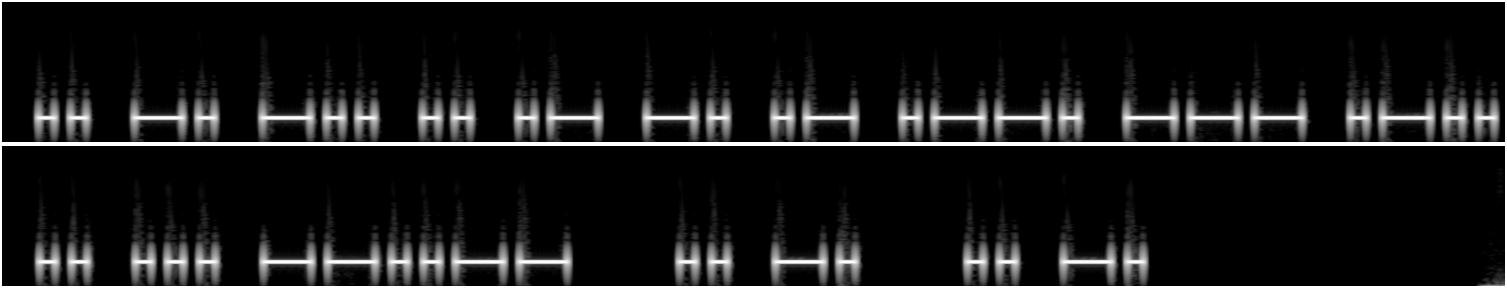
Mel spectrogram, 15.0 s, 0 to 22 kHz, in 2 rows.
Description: Morse code, heard as a keyed tone, about 15 wpm, 700 Hz. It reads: INDIANAPOLIS, IN IN
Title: Practice QSO - Exchange 1 - Beginning - 15wpm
